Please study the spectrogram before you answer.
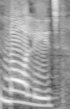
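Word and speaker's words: knowledge: बट नहीं यहां पर पढ़ते टाइम के साइलेंट होता है। इसे सिर्फ क्या पढ़ा जाता है? नॉलेज।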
